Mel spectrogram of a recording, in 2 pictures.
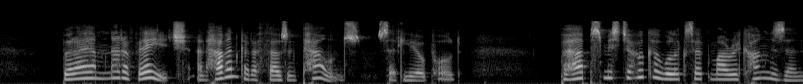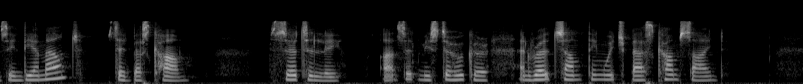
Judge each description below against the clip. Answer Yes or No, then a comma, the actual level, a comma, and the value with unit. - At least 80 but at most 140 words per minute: Yes, slow, 135 wpm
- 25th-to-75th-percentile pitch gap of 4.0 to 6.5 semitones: Yes, average, 5.1 semitones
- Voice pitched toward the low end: No, high, 220 Hz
